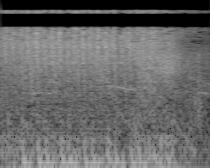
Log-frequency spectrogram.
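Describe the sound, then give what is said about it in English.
Dense, sustained gunfire from a battle in a huge stone corridor between the outer and inner walls of a fortress: rapid overlapping shots and heavy low thuds roll on loudly without pause, easing slightly near the end. “Return fire!”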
